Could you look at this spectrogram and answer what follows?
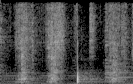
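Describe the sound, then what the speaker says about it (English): A knife cuts a sole fillet into thin slices on a board, giving soft repeated rubbing strokes with one short sharp knock partway through, close and fairly quiet. "then cut the fish into thin slices"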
